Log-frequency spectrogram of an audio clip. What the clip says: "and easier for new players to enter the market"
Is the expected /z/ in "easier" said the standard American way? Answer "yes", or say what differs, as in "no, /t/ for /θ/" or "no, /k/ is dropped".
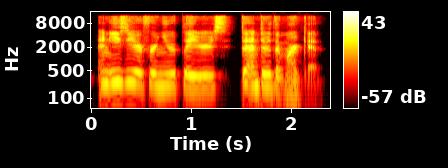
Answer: yes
